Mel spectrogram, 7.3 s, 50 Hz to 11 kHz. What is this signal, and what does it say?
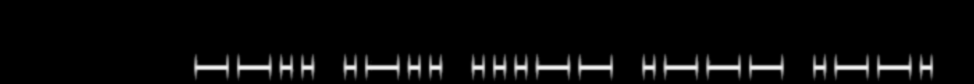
Morse code, heard as a keyed tone, about 16 wpm, 700 Hz. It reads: ZL3JP
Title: DXCC-100 Call Signs - 5 Characters - Repeated 2x - 15wpm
